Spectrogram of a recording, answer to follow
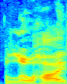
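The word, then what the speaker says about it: Blåhaj: It's pronounced blowh high surprisingly. Huh. But blah is funnier.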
